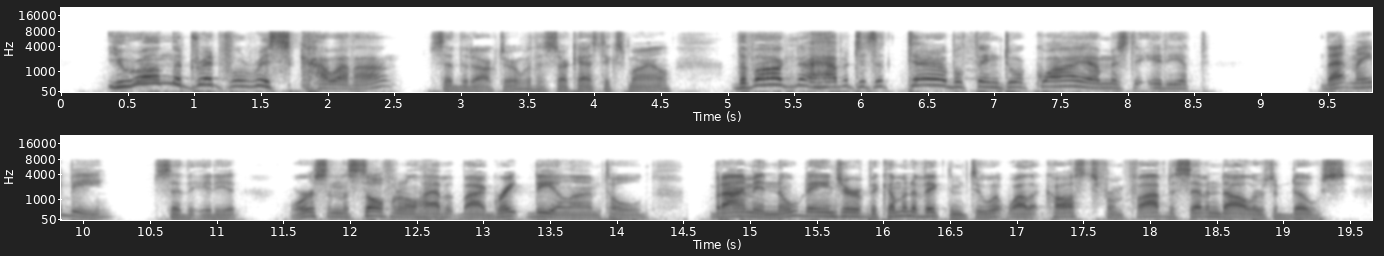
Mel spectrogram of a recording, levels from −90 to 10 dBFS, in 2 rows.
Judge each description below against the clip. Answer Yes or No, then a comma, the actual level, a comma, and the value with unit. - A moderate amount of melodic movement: No, wide, 8.6 semitones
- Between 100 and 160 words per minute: No, average, 195 wpm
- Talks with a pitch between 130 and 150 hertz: Yes, medium, 140 Hz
